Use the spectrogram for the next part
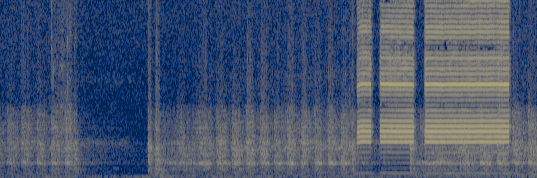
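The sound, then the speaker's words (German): A car engine cranks and turns over, settling into a steady rumbling run, then two loud horn honks sound over the engine noise, the second one longer, honked to help the car start. No one speaks. “Aber ich kann ja schon mal den Motor anlassen, ja?”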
